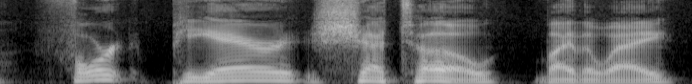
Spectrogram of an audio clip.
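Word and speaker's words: Chouteau: Oh, Fort Pierre Chateau, by the way, chatau.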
